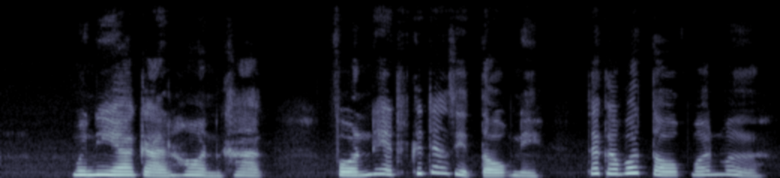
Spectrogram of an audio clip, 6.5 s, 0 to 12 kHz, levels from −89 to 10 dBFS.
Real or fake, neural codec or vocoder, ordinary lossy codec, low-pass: real; none; none; none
